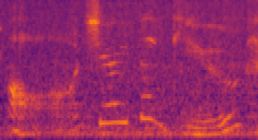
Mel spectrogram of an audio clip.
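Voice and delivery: touched thanks. Real, not acted. Host thanking a viewer for a loving comment, touched and tender. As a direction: melt a little as you thank them softly.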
